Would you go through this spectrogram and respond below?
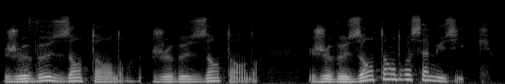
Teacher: Okay, remember we had the same rule. Even if we've got this X at the end, well, with the liaison it will sound like Z.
